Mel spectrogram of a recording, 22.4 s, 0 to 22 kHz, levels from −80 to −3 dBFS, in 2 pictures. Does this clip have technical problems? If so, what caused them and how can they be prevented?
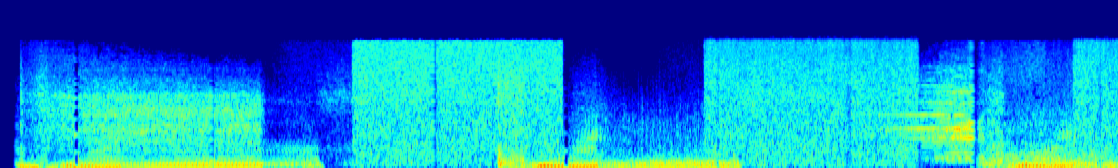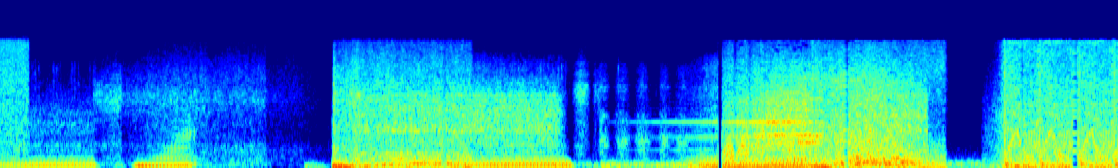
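Yes. There is a faint, uneven unsteadiness in tempo throughout, caused by clock drift between sender and receiver: the sender's clock runs roughly 3% slower than the receiver's, so the jitter buffer keeps draining. Locking both ends to a common clock or using a better drift compensator would prevent it.

From 0.02 to 21.01 s, repeated timing corrections play the audio at about 99% speed, adding roughly 200 ms overall. These small, irregularly spaced stretches keep the receiver in step with the slower sender. Adaptive resampling instead of piecewise stretching would hide them better.

Short stalls from a late packet appear as brief held or buzzy sounds at 0.74, 2.10, 18.36, 19.61 and 21.91 s, each 40 ms, and at 15.58 s for 50 ms. Each time the buffer ran empty and the last sound was extended until data arrived, so nothing is missing. 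A slightly deeper jitter buffer would absorb these delays.

Between 4.32 and 11.02 s, scattered short gaps cause about seven tiny ticks or smears, the longest around 40 ms. Each was patched by continuing the previous sound, about 200 ms in all. Reducing network loss or enabling forward error correction would prevent them.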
